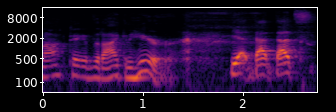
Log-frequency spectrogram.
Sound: laughing

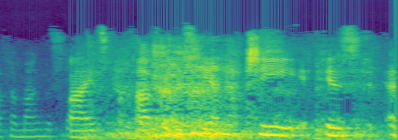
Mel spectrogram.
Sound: crowd laughing

